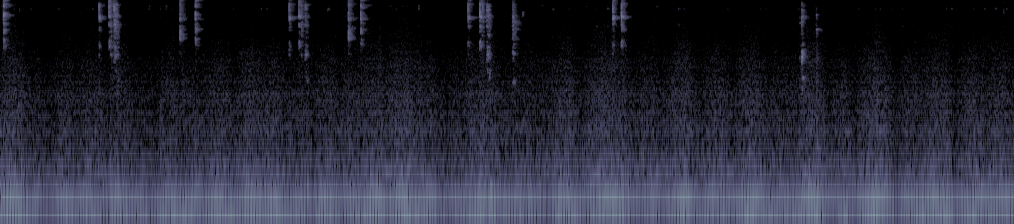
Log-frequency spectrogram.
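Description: Faint, scattered clicks of a computer mouse, about eight spread through, some close together in pairs, over a low steady hum.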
